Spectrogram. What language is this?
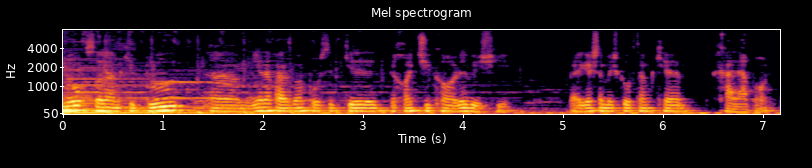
Persian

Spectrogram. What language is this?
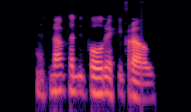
Icelandic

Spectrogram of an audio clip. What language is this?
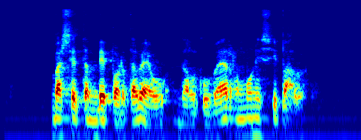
Catalan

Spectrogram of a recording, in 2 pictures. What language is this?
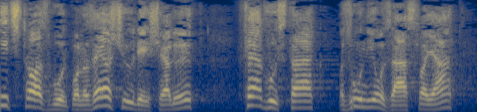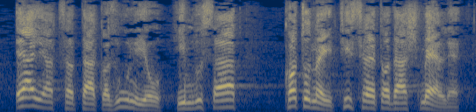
Hungarian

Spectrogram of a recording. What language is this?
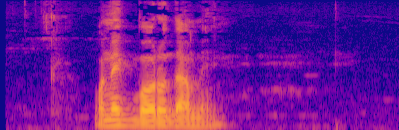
Bangla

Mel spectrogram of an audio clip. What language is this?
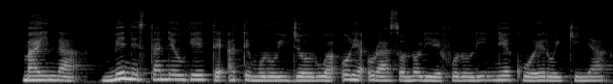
Kikuyu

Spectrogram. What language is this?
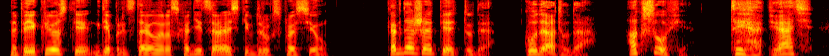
Russian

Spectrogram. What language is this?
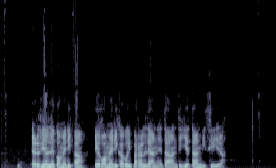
Basque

